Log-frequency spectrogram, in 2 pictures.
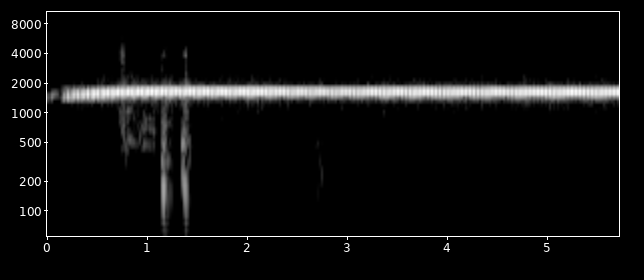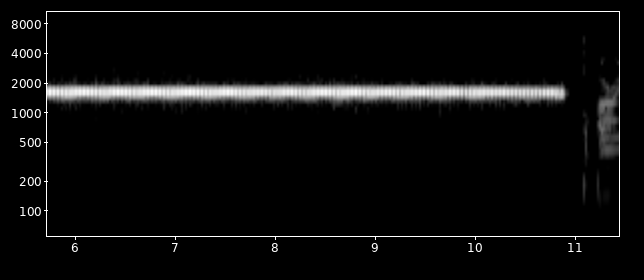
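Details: American toad (Anaxyrus americanus), North Carolina, gives its advertisement call: a long, steady, high-pitched musical trill lasting about ten seconds.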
